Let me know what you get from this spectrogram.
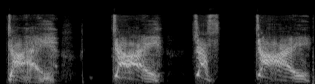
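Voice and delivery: high, explosive villain shout; loud, high-pitched burst of rage; furious death cry. Acted. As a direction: scream it as you attack an intruder. Villain ordering intruder's death.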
